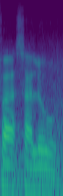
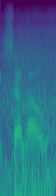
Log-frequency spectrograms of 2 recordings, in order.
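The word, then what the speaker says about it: Salou: than in Salo in Saloo I mean keep making this mistake cuz in the Netherlands you say salow which is uh the Dutch pronunciation but Spanish is saloo.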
